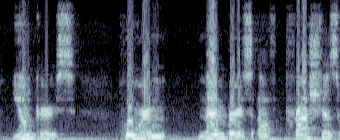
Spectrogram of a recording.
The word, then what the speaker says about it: Junkers: Notice how it's spelled. J U N K E R S. Joners, who were members of Prussia's wealthy landowning class.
